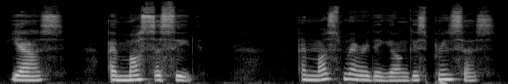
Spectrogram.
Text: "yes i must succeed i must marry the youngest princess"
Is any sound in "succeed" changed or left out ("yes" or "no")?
yes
